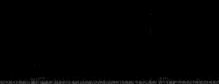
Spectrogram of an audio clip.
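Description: Near silence with a low steady hum, and two faint computer-keyboard clicks close together about one and a half seconds in.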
